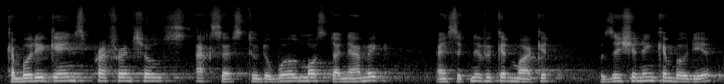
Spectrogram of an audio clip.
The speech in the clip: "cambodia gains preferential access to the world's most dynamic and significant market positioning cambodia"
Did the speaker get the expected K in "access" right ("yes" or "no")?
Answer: yes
